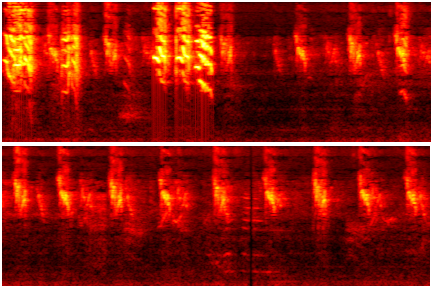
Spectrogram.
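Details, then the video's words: Parrot singing: a loud burst of harsh, broadband chattering notes opens, followed by a steady run of short, high chirps repeated about three times per second. "parrot singing"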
